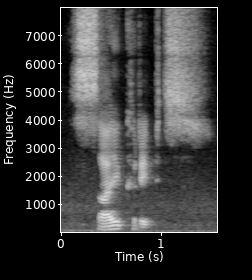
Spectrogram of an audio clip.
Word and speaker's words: Psycrypt: The this channel, Psycrypt. Psycrypt. That's how you say it.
